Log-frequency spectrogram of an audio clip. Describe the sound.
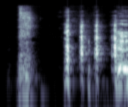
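A voice blows a wet, raspberry-like victory fart noise after winning a game of rock, paper, scissors: one noisy burst, a short pause, then a quick string of sputtering pops ending in a longer, buzzing tone. Fairly loud.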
